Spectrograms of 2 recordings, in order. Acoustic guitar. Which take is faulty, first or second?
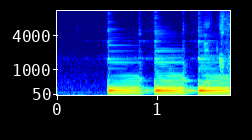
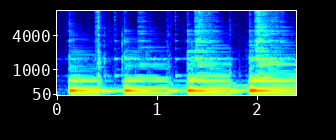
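second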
